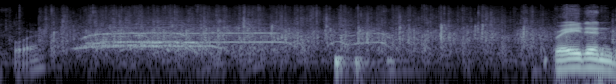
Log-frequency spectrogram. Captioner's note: audience applauding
